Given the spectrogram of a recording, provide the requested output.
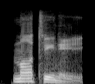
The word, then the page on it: Martini: British English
